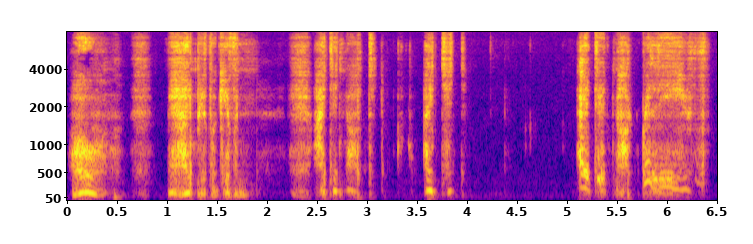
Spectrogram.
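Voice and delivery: high, broken pleading, fading to breath; babbling moan. Acted. Dead man pleading for clemency, broken babbling. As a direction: beg for forgiveness, sobbing out the words. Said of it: "babbling words".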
